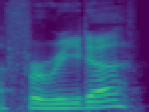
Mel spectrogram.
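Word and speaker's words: Farideh: you say it again uh farida like fajita yeah yeah uh-huh yeah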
